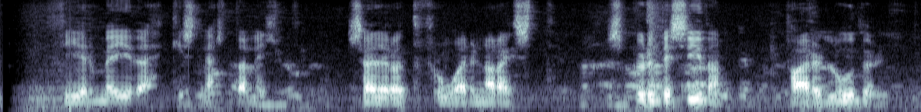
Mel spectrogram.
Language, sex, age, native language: Icelandic, male, 20-29, Icelandic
